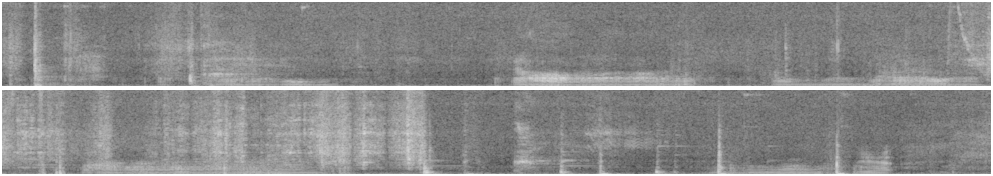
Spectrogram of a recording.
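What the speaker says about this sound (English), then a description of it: "Our dogs sound like tauntauns." Dogs growl in low, rumbling bursts that rise and fade irregularly, with sharp knocks and clatters in between, recorded close by during outdoor solar kiln preparation work.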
